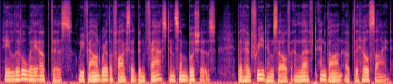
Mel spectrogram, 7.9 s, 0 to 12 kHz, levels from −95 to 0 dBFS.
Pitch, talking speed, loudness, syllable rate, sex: 115 Hz, 205 wpm, -15 LUFS, 4.6 syllables/s, male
